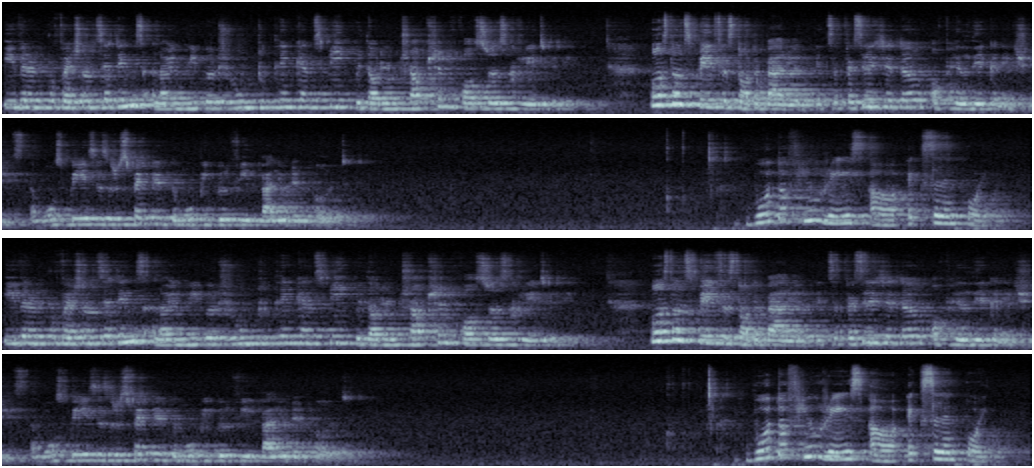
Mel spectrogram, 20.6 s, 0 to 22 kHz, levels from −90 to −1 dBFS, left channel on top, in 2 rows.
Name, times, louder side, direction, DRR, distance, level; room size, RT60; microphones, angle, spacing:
voice 1, 0.0-5.8 6.1-13.7, left 1 dB, 40° left, 0 dB, 4.6 m, -28 dB
voice 2, 17.7-20.2, right 2 dB, 65° right, 5 dB, 2.0 m, -27 dB
29.5 x 15.0 x 6.2 m, 1.3 s
head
